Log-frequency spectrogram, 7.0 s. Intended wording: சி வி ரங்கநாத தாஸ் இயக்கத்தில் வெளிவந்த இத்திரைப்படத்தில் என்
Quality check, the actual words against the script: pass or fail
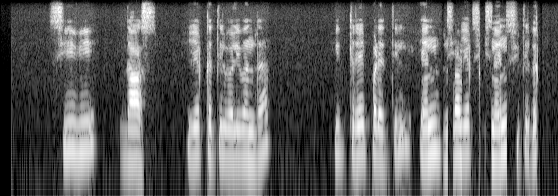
fail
